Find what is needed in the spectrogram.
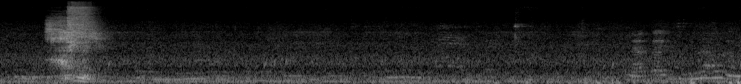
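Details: Sneeze deliberately induced, possibly by nasal swabbing: a single sharp, explosive sneeze followed by quiet room noise and faint breathing.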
